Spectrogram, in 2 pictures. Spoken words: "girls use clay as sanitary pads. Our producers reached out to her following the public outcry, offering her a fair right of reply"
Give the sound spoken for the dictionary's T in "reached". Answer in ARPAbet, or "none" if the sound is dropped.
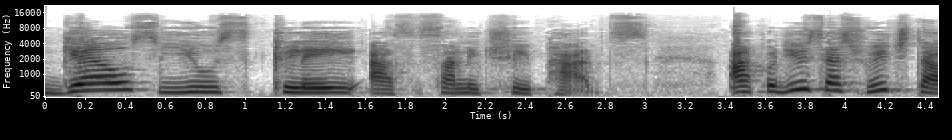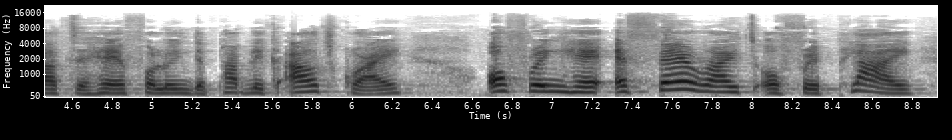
T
